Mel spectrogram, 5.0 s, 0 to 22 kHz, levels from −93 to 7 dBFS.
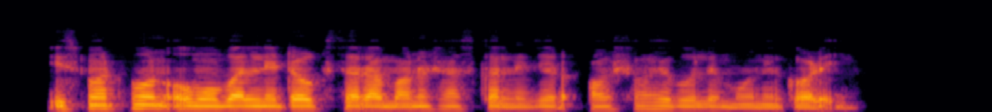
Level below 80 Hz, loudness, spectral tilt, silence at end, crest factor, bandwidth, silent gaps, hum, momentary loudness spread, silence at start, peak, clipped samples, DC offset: -58 dBFS; -18 LUFS; -11.5 dB/octave; 0.65 s; 16 dB; 4 kHz; none; none; 10 LU; 0.25 s; -2 dBFS; under 0.1%; under 0.1%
